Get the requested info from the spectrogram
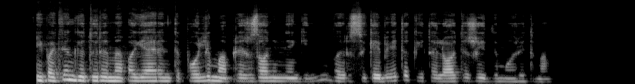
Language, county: Lithuanian, Šiauliai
